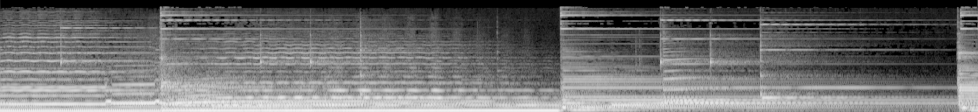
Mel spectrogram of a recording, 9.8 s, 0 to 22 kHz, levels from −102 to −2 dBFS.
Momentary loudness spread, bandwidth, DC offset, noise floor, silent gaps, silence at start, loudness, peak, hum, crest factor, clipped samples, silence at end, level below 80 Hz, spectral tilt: 15 LU; 16.5 kHz; under 0.1%; -33 dBFS; none; 0 s; -13 LUFS; 0 dBFS; none; 12 dB; under 0.1%; 0 s; -14 dBFS; -6 dB/octave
